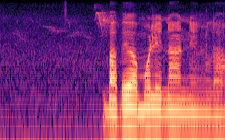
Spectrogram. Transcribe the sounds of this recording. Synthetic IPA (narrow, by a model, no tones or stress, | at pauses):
babɛwamʊlɪnaneŋ̩la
